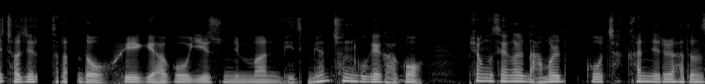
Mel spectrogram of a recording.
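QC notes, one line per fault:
0.35–0.80 s: AAC frame loss with muting. Several short gaps scattered across this span, adding up to about 341 ms of silence, the longest run about 150 ms. The decoder zeroed the lost frames' spectrum, so the overlapping windows fade the speech down and back up. Each hole has soft edges, unlike a hard buffer dropout.
2.97–3.10 s: AAC frame loss with muting. A single hole of about 85 ms, which fits a couple of lost frames. The speech fades out and back in over roughly a frame because the muted spectrum is crossfaded by the overlapping windows. It is smooth-edged silence, not a repeated or smeared fill as concealment would leave.
5.65–5.79 s: AAC frame loss with muting. About 128 ms of speech is missing, which fits a few consecutive lost frames. The decoder output zeros there, and the window overlap tapers both sides into the gap. The result is a soft hole, not the abrupt cut of a sample-level dropout.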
